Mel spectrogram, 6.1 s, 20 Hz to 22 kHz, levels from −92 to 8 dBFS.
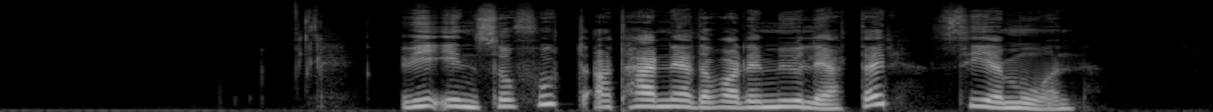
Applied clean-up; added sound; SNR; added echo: none; none; none; none.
